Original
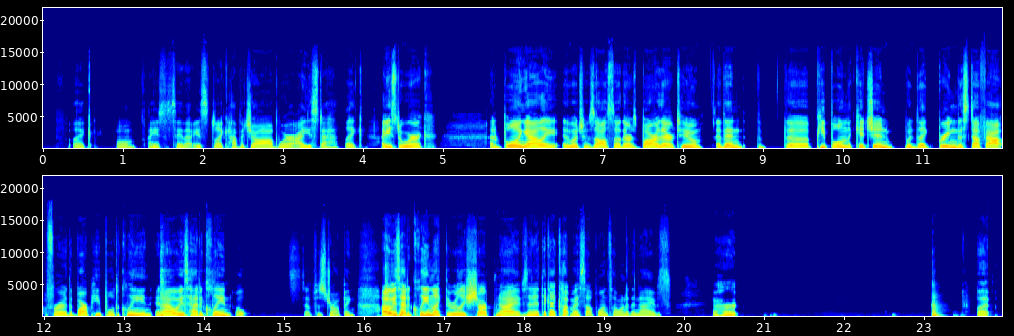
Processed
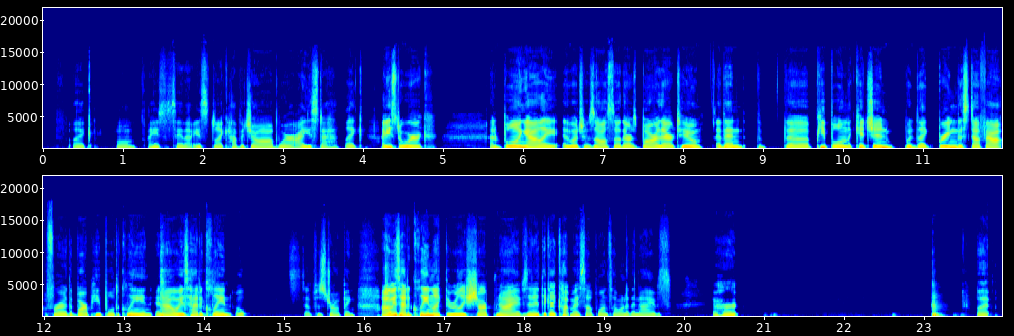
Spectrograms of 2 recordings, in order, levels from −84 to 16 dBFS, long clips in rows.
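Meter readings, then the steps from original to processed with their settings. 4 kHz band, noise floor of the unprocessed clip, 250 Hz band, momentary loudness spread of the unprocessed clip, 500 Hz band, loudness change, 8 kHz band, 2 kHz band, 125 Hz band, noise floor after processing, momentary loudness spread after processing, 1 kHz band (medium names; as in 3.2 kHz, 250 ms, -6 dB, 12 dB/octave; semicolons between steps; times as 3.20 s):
-0.5 dB, -77 dBFS, -2.0 dB, 14 LU, -4.0 dB, -3.0 dB, 0.0 dB, -2.5 dB, -4.5 dB, -80 dBFS, 15 LU, -10.0 dB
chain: static phaser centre 310 Hz, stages 4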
